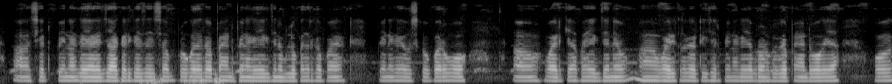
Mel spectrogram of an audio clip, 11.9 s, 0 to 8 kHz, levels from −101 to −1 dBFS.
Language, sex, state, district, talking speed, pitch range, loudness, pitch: Hindi, male, Maharashtra, Solapur, 225 wpm, 130-135 Hz, -35 LUFS, 130 Hz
